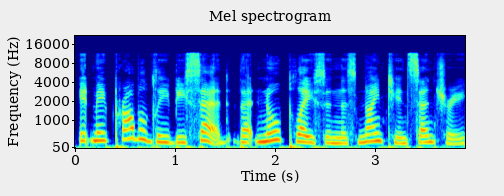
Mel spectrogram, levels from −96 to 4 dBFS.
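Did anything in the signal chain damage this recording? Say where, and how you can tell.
No, nothing in this speech recording stood out on listening as damage from any stage of the signal chain.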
